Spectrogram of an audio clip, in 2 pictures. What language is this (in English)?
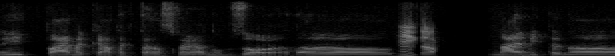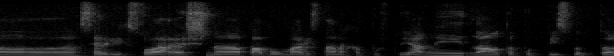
Bulgarian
